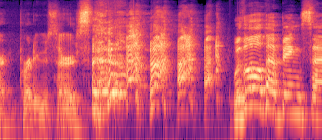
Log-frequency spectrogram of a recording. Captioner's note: laughing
